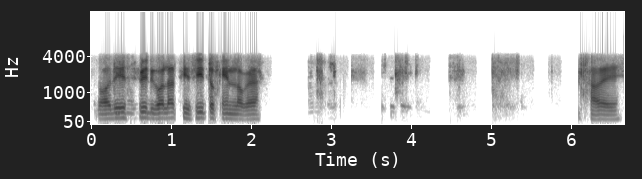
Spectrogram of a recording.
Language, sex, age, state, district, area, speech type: Odia, male, 18-30, Odisha, Nuapada, urban, conversation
